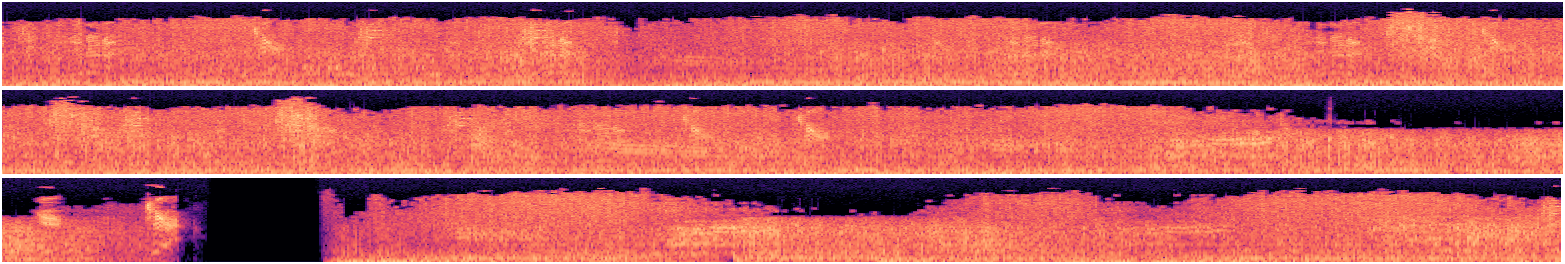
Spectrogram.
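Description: Swords clash and clang in a busy battle.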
